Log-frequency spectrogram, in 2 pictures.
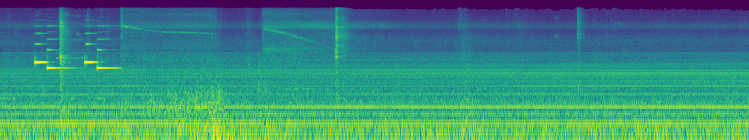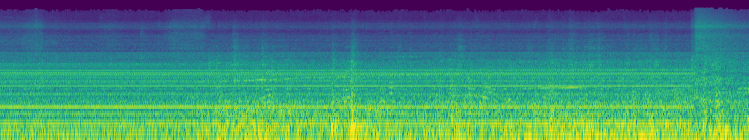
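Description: Interior sounds of a train: a short two-tone door chime about a second in, then the doors sliding shut. The car's equipment hums steadily as the train pulls away, and the running noise grows louder from about halfway through.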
